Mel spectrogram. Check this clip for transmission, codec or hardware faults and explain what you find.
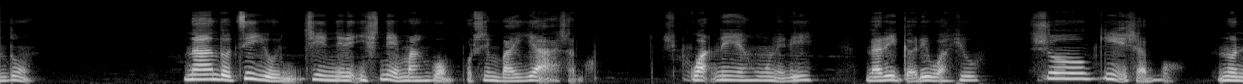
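Two faults are present: codec damage across the whole speech clip, and one pre-echo.

Throughout the clip, the codec damage is plainly audible, and the band stops at 12.3 kHz. The likely cause is HE-AAC compression at a low bitrate, consistent with about 16 kbps. That codec keeps only the lower spectrum and synthesises the treble by copying lower bands upward under a coarse envelope, so the upper harmonics don't line up with the real ones. On a spectrogram, the upper region looks like a blocky, repeated copy of the lower bands, with a hard ceiling at 12.3 kHz.

At 3.04 s there is a pre-echo about 16 ms long, heard as a short hiss just before an attack, which sounds softened or smeared. The transform codec spreads quantisation noise evenly across a block, so noise sized for the loud onset also lands in the quiet moment before it. 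On the waveform, a thin smear of noise appears ahead of the attack's leading edge. On a spectrogram, it shows as a brief broadband haze preceding the onset.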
